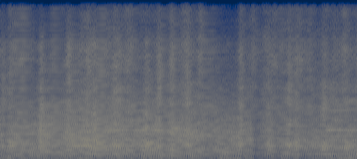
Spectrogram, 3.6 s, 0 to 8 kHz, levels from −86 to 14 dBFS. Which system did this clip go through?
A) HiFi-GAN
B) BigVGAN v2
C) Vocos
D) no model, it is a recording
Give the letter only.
C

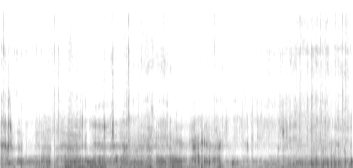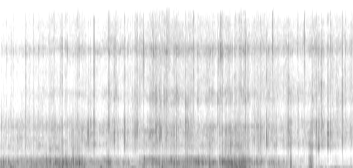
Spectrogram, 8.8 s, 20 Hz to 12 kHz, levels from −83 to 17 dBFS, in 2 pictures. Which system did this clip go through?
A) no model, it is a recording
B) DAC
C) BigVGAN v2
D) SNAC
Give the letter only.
D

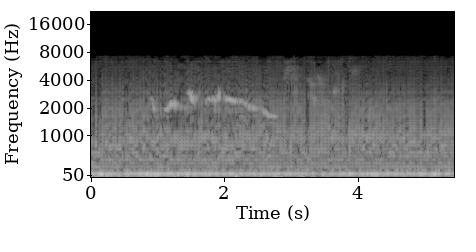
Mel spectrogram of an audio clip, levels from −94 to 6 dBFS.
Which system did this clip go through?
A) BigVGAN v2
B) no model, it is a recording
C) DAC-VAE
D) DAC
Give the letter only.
A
